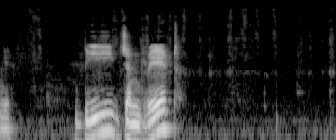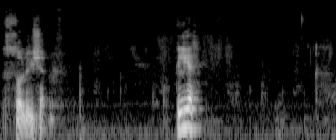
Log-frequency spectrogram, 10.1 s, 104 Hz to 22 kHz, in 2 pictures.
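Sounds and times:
marker pen scratching on paper: 0:00.2 - 0:06.1.

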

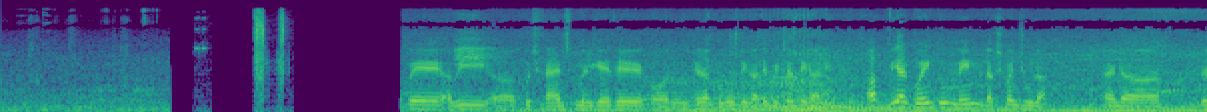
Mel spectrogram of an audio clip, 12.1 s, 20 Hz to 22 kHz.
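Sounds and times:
outdoor street ambience: 0:00.0 - 0:03.0, 0:04.0 - 0:12.0
camera shutter double click: 0:02.5 - 0:03.0.

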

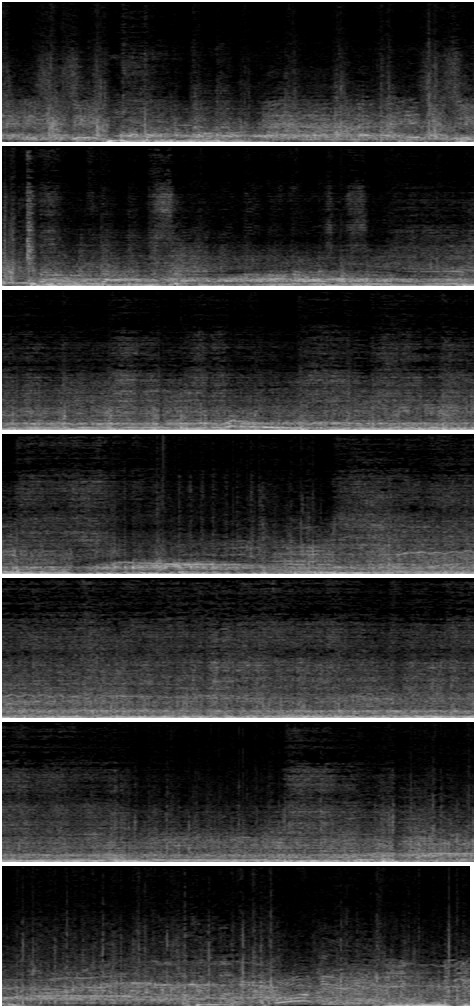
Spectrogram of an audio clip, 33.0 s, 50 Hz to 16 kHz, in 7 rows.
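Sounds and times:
audience cheering and shouting: 0:00.0 - 0:33.0
live rock band: 0:01.2 - 0:02.6, 0:04.8 - 0:28.9, 0:32.1 - 0:33.0.

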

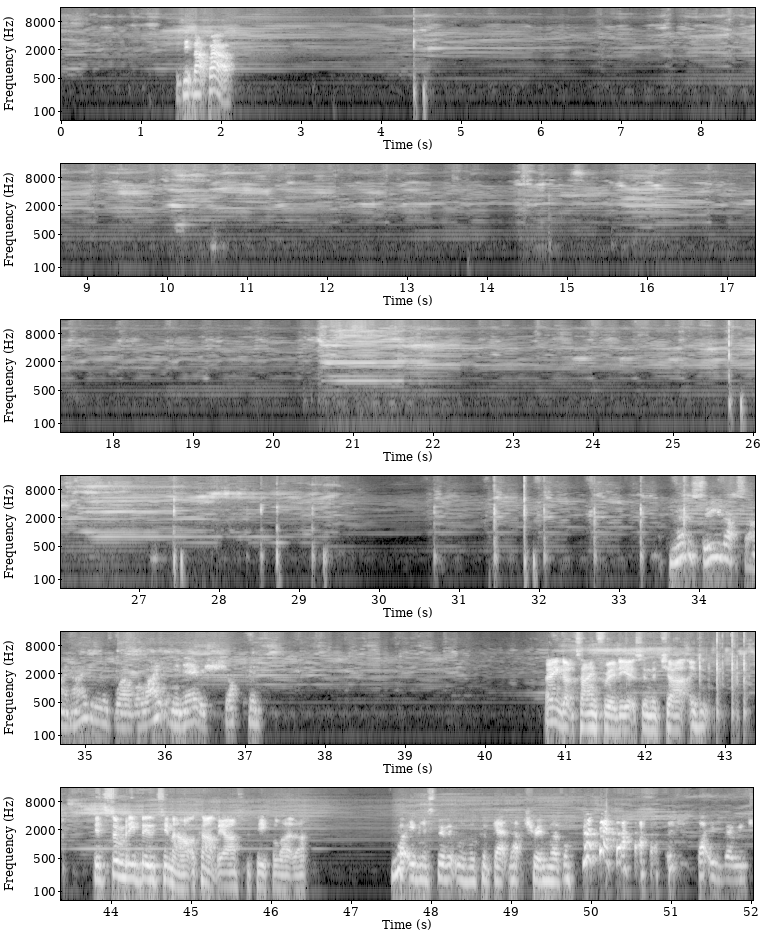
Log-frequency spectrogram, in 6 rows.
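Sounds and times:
electric hair clippers buzzing: 0:00.0 - 0:52.0.

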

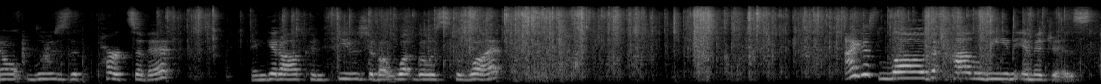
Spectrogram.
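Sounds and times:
plastic bag crinkling: 0:00.8 - 0:11.0.

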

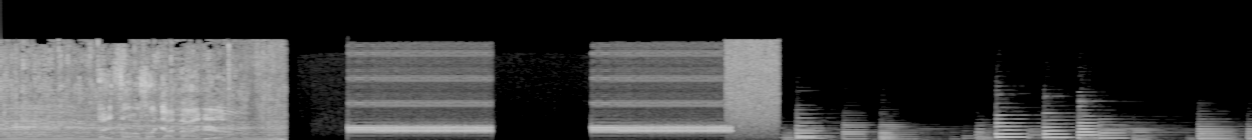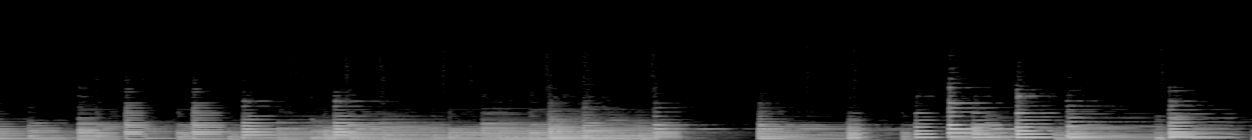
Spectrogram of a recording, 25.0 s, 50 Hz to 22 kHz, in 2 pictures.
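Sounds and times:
alarm tone blasts: 0:03.5 - 0:05.0, 0:05.9 - 0:07.4
piano notes: 0:07.8 - 0:25.0.

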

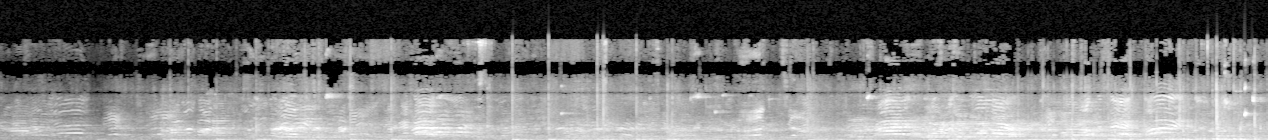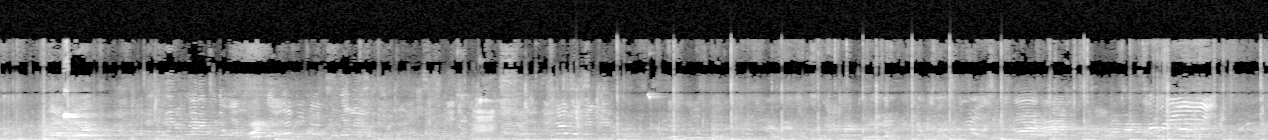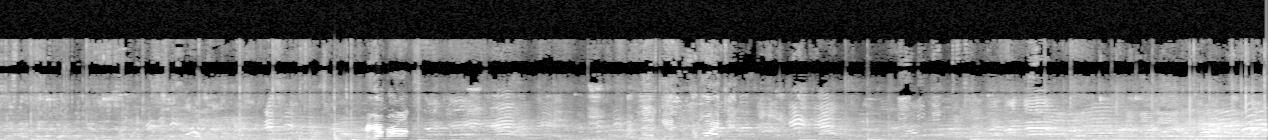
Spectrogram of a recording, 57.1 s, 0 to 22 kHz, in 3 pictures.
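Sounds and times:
murmur of spectators: 0:00.0 - 0:57.0
basketball bouncing on wooden floor: 0:17.7 - 0:19.9.

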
